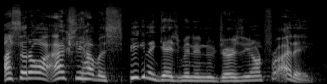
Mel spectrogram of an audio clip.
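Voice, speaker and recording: High-voiced man telling stories on stage. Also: rapid-fire. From United States (Indianapolis). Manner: animated storyteller, acts out his own past dialogue. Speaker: motivational speaker. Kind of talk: live motivational storytelling talk. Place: event stage before an audience.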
